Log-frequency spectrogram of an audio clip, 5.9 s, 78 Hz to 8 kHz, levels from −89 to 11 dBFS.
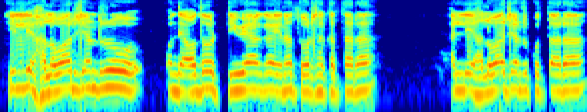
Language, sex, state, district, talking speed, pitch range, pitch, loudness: Kannada, male, Karnataka, Bijapur, 120 wpm, 185-205 Hz, 195 Hz, -13 LUFS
